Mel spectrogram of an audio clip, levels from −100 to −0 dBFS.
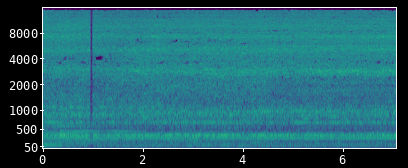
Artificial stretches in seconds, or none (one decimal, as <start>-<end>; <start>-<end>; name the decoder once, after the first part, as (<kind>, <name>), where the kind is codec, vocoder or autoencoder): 2.3-3.2 (vocoder, BigVGAN v2)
